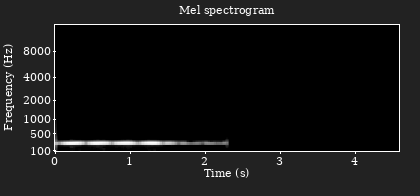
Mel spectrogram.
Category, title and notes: Instrument samples > Synths / Electronic
Deep Pads and Ambient Tones2
synthetic, Pads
